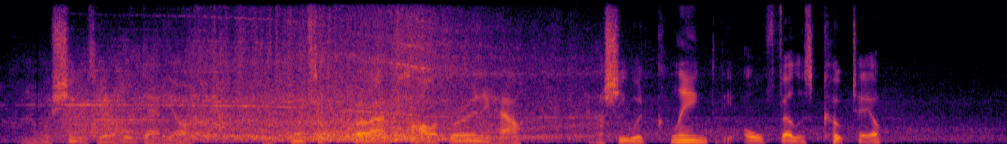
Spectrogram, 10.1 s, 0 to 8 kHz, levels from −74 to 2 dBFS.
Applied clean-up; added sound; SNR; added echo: none; Aircraft; 1 dB; none.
